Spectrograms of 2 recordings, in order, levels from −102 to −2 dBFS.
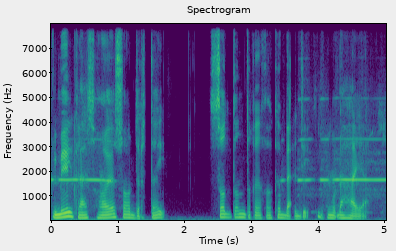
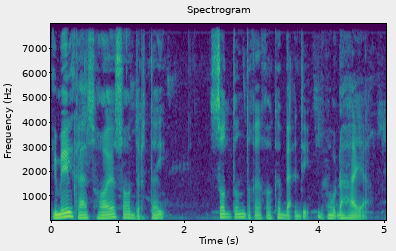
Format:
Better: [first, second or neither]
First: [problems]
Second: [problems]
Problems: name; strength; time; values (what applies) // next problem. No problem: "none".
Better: second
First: noise reduction (neural diffusion model UNIVERSE++)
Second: none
